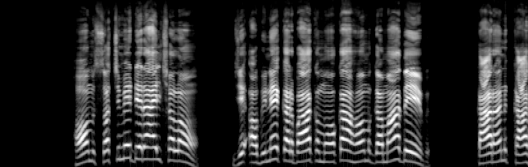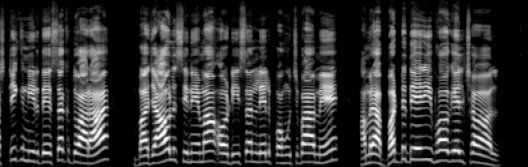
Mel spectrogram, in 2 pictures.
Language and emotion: Maithili, fearful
